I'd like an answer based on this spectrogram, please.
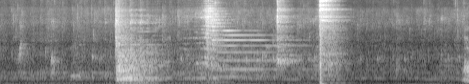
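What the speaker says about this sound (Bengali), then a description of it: "আস্তে আস্তে আমি সাঁড়াশি দিয়ে কড়াইটাকে ঘুরিয়ে ঘুরিয়ে করবো" Metal tongs clank against a wok while it is turned during the cooking of a Bombay duck (lote fish) curry, with a few sharp scraping knocks spaced over several seconds and no talk.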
